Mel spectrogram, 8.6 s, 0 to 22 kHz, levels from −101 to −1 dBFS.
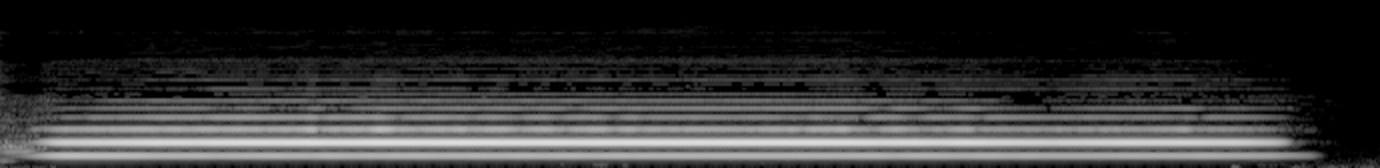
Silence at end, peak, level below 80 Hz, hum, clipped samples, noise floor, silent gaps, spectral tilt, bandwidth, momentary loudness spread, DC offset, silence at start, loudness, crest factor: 0.55 s; -14 dBFS; -86 dBFS; none; under 0.1%; -60 dBFS; none; -7.5 dB/octave; 2 kHz; 6 LU; under 0.1%; 0.2 s; -20 LUFS; 6 dB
